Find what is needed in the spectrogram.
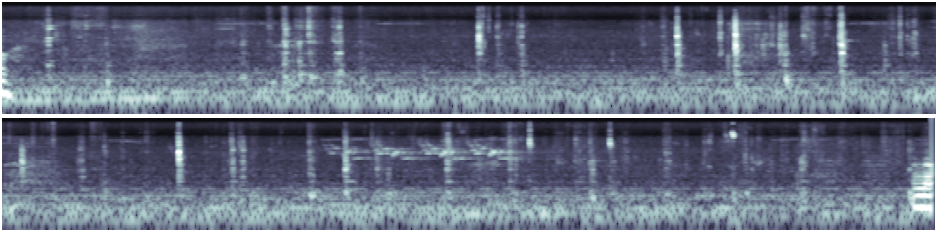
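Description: Scattered small metallic clicks and taps of bolts being handled and threaded by hand into a riding mower's steel belt-guard mounting bracket, over a low steady hum.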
